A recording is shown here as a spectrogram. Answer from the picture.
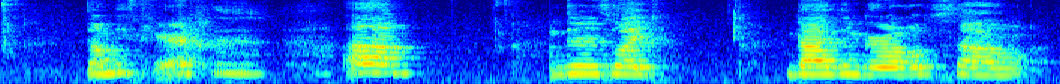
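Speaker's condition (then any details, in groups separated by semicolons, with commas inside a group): Cerebral palsy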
